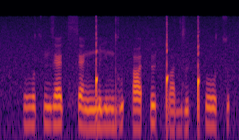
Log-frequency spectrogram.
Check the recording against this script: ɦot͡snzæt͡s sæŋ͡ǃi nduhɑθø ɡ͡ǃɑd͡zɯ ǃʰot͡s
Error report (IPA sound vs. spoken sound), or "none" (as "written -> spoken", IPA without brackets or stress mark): none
